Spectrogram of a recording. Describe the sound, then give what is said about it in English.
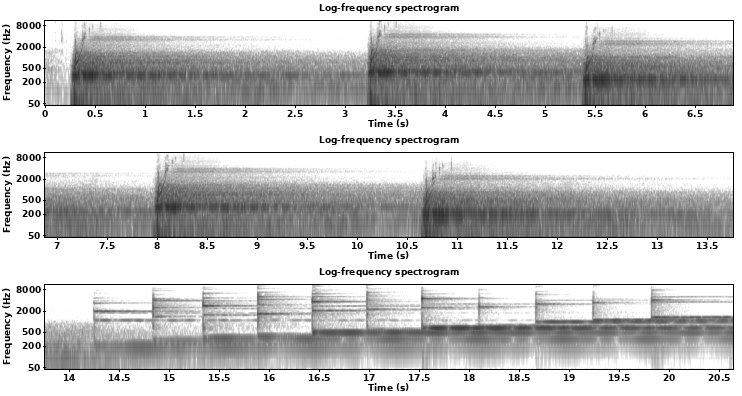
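Heavy liquid drips fall one at a time, five in a slow, steady rhythm, each with a resonant, ringing tail, followed by a quick rising run of bright electronic tones. “and her blood dripped on Cassiopeia.”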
